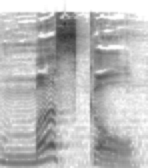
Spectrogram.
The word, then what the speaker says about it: muscle: A pessoa lê aquele M-U-S-C-L-E e tasca-lhe o muscle. Não, infelizmente, você errou! Correta maneira de pronunciar é suprimindo o e dizendo muscle.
